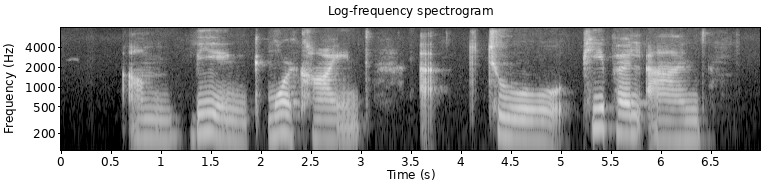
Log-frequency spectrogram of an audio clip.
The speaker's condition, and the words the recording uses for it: Stuttering. So I learned English as a second language, and I speak fluently in English more than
